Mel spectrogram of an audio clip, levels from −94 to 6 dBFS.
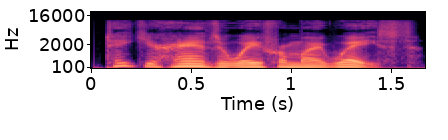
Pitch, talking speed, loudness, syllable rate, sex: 135 Hz, 250 wpm, -14 LUFS, 5.2 syllables/s, male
